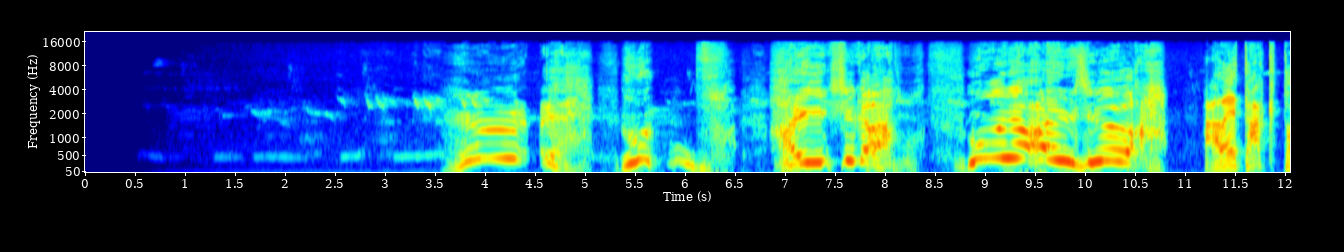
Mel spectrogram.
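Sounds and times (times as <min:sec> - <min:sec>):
faint birdsong chirps: 0:00.5 - 0:12.0.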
